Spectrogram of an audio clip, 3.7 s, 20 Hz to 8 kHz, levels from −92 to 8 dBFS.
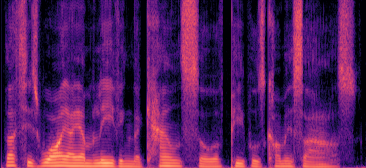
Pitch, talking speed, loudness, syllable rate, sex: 125 Hz, 180 wpm, -17 LUFS, 4.5 syllables/s, male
